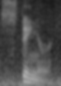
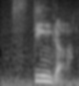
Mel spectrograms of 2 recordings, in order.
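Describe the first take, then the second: First: It is said in a plain English accent. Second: It is said in a Japanese-style accent. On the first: "the word stinger" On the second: "how would someone from Japan mispronounce the word stinger?"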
